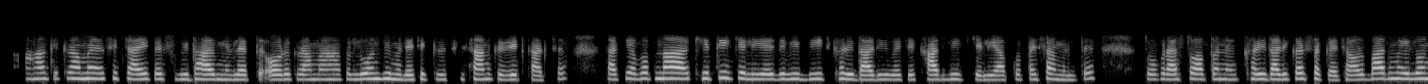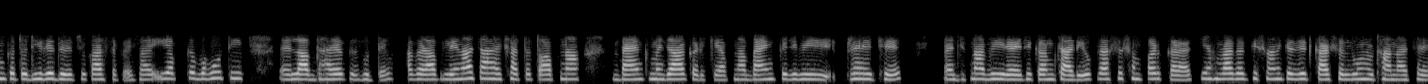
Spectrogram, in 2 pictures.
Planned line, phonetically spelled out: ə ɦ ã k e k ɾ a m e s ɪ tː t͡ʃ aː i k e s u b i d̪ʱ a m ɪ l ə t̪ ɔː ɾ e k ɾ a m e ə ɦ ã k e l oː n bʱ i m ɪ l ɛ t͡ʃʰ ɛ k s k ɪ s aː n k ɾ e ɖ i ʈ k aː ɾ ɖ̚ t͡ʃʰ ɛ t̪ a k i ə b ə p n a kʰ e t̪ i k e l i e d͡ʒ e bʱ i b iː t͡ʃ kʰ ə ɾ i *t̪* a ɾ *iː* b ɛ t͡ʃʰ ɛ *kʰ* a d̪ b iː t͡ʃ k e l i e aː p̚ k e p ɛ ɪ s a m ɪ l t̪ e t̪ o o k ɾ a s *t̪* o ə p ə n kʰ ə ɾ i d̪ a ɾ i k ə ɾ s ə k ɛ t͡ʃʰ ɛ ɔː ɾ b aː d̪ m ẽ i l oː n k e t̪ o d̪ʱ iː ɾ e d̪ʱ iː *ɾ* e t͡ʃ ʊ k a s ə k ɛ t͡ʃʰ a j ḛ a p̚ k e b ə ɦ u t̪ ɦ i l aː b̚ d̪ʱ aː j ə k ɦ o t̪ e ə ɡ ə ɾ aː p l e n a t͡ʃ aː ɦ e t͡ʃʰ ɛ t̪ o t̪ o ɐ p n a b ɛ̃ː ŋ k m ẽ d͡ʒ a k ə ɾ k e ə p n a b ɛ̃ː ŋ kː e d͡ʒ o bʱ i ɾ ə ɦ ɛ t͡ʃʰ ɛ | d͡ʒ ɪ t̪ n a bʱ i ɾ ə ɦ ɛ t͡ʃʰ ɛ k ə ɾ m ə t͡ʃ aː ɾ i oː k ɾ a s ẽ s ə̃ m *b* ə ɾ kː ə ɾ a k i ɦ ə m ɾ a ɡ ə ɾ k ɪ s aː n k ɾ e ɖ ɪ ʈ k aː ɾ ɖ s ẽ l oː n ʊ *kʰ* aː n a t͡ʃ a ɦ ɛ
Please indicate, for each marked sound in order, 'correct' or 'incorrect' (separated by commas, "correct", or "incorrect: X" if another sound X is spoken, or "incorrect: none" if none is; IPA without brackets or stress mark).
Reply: incorrect: d̪, incorrect: i, correct, correct, correct, incorrect: p, incorrect: ʈʰ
